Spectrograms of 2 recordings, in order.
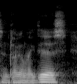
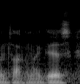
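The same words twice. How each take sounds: First: Quick, loud, energetic talk; fast wide-awake demo; fast and lively. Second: Quiet, drowsy morning talk; slow early-morning mumble; sleepy and slow. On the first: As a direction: rattle it off with energy. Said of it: "I'm talking really fast". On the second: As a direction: let it drift out half awake. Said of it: "just have this little thought". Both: Shown as a demonstration.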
